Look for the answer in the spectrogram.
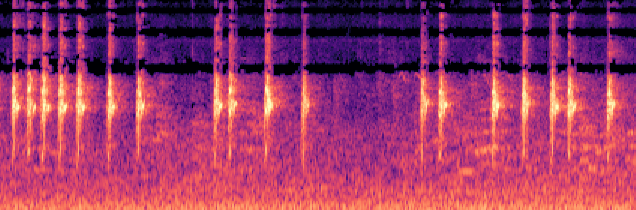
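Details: A white-headed quạch mốc calls to its flock in bursts of sharp chipping notes: a quick cluster at first, then scattered single and paired chips with short silent gaps between.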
